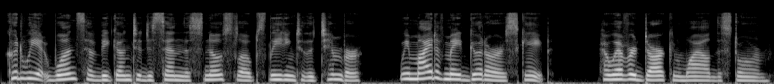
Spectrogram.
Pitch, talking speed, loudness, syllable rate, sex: 210 Hz, 215 wpm, -17 LUFS, 5.5 syllables/s, female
